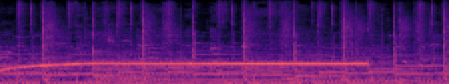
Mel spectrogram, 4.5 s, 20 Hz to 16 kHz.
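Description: Beat-note whistle from a Tecsun PL-680 shortwave radio in upper-sideband mode, made by a CW kit's local oscillator as its beat-frequency knob is turned. A single tone rises in pitch over about the first second, holds steady, then cuts off shortly before the end. Background music plays underneath.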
